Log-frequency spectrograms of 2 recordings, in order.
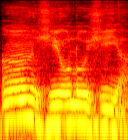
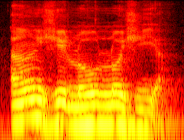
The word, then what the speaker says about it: angelologia: Alguns a confundem e falam angeologia, mas a pronúncia correta é angelologia.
